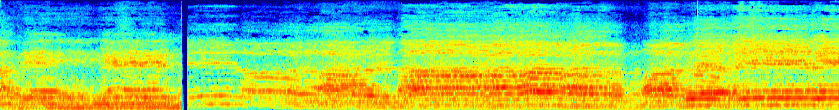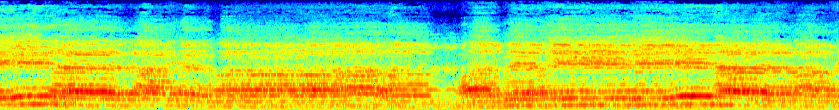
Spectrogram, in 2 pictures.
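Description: A group of men chanting a Mawlid recitation together from their books, in slow melodic phrases that rise and fall. The sound breaks off briefly about two seconds in, then resumes.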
